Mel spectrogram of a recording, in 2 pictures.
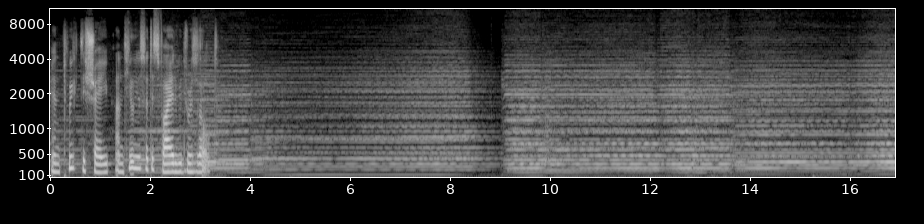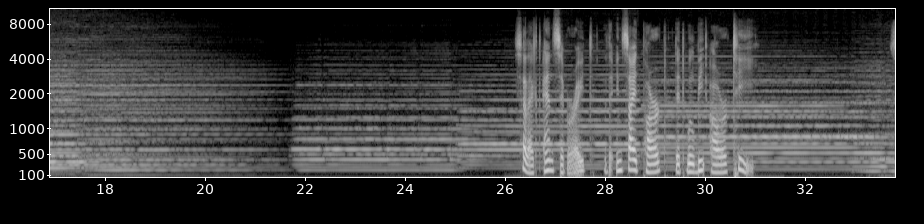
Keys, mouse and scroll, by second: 0.8 ctrl+b, 1.0-2.4 middle drag, 4.7 a, 4.9-5.9 right drag, 5.2 g, 5.9 alt+s, 6.8 middle click, 8.0 z, 8.9 z, 9.1-10.1 middle drag, 9.5 ctrl+Tab, 10.1 right click, 10.8 ctrl+KP_Add, 11.1 ctrl+KP_Add, 11.2 ctrl+KP_Add, 11.3 ctrl+KP_Add, 11.7 KP_1, 12.1 s, 13.2 g, 14.0 s, 15.5 g, 16.3 middle click, 16.6 ctrl+KP_Add, 17.0-23.7 typing, 17.8 click, 18.1 Tab, 18.5 ctrl+2, 19.4 Tab, 21.1-22.2 drag, 23.5 click, 24.5 Tab, 24.7 Tab, 24.8-26.7 typing, 25.6 Tab, 25.7 ctrl+w, 25.7 middle click, 26.1 Tab, 26.4 Tab, 27.1 click, 28.1 ctrl+KP_Add, 28.3-28.9 ctrl+KP_Add, 30.2 shift+d, 30.9 p, 31.1 Tab, 31.4 click, 31.7 z, 32.1-33.3 right drag, 32.4 Tab, 32.7 a, 32.9 alt+s.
